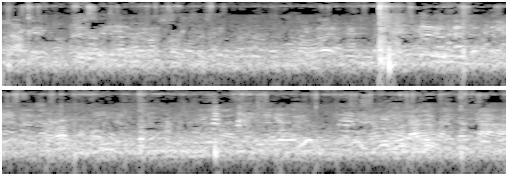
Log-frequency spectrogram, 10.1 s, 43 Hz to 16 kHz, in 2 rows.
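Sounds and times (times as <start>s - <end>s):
indistinct chatter of voices: 0.0s - 10.0s
sharp thump: 3.8s - 4.0s.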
